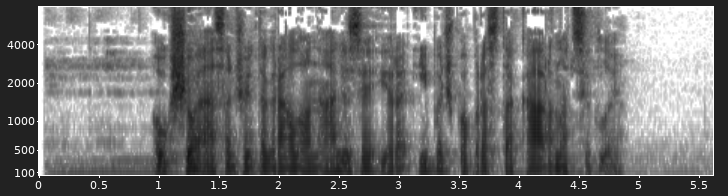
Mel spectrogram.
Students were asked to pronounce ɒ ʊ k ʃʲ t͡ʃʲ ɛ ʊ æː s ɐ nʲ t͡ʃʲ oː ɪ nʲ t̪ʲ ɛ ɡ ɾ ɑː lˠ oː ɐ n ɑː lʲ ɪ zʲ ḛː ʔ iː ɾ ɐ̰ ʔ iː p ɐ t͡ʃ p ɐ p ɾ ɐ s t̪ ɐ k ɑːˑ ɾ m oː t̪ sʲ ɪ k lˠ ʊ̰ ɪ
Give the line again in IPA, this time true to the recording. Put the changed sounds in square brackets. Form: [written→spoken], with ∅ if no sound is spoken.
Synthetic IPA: ɒ ʊ k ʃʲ t͡ʃʲ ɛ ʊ æː s ɐ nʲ t͡ʃʲ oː ɪ nʲ t̪ʲ ɛ ɡ ɾ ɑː lˠ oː ɐ n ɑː lʲ ɪ zʲ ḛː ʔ iː ɾ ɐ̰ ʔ iː p ɐ t͡ʃ p ɐ p ɾ ɐ s t̪ ɐ k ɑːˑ ɾ [m→n] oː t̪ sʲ ɪ k lˠ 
